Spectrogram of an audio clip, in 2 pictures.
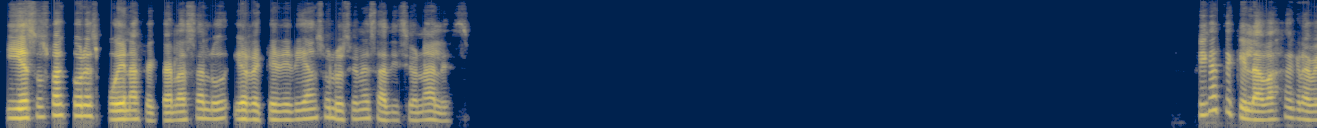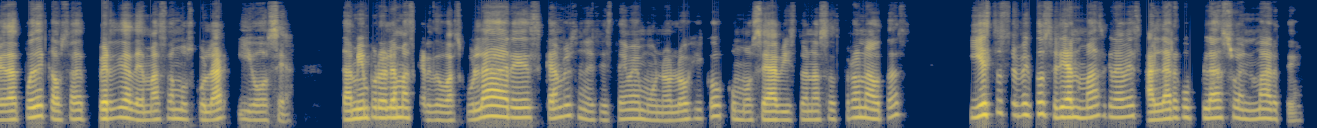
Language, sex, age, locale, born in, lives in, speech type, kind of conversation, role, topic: Spanish, female, 30-34, es-MX, Mexico, Mexico, read, expert-assistant, expert, ¿Podríamos vivir en Marte como en la Tierra algún día?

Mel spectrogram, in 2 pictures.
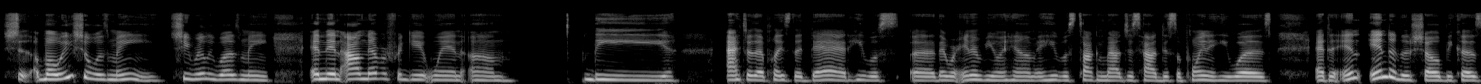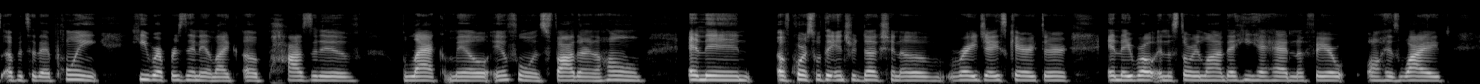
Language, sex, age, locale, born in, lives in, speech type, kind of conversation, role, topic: English, female, 35-39, en-US, United States, United States, conversation, unstructured, none, Which childhood cartoons or shows still make you smile?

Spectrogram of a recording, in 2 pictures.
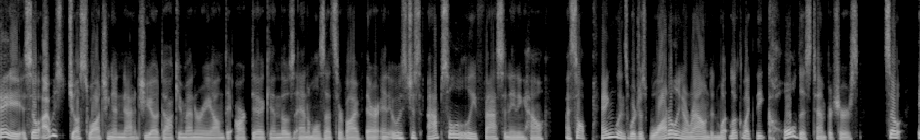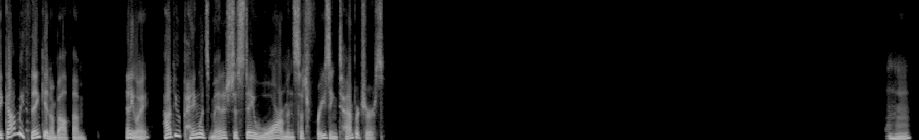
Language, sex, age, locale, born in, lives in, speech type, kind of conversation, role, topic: English, male, 25-29, en-US, United States, United States, read, expert-assistant, asker, How do penguins survive in extreme cold?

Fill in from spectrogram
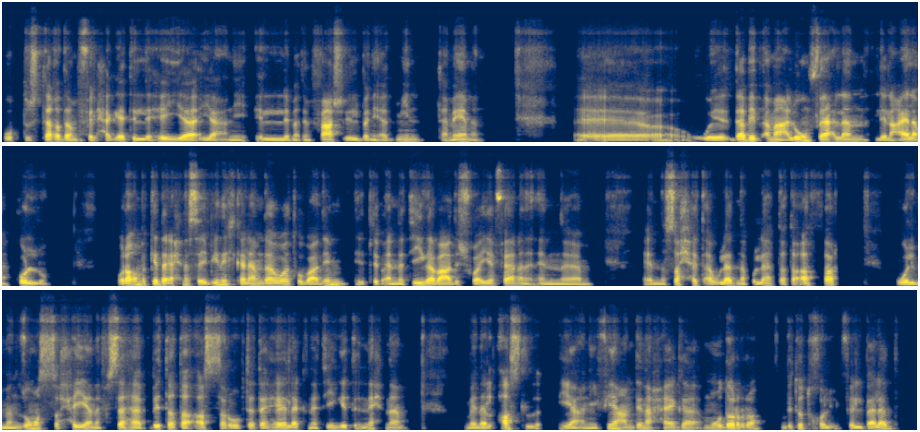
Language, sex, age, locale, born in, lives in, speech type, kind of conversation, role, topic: Arabic, male, 40-44, ar-EG, Egypt, Egypt, conversation, unstructured, none, هل المفروض الشركات اللي بتروّج للأكل الضار تتعاقب؟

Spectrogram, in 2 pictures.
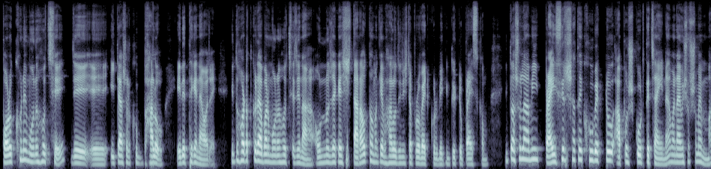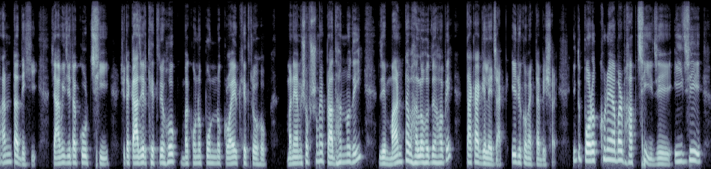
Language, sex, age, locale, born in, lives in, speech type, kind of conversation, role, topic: Bengali, male, 20-24, bn-BD, Bangladesh, Bangladesh, conversation, advice, user, নৈমিত্তিক, বিরক্তিকর কাজগুলোতে আমি কীভাবে মান ও উদ্দেশ্য খুঁজে পাব?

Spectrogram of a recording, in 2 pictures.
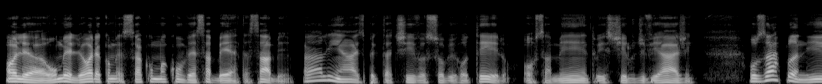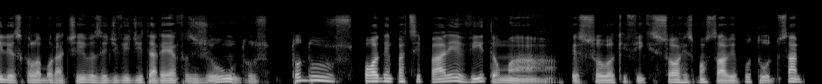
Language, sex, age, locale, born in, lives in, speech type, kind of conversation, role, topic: Portuguese, male, 45-49, pt-BR, Brazil, United States, read, expert-assistant, expert, Como lidar com os desafios de planejar uma viagem em grupo, conciliando interesses e orçamentos diferentes?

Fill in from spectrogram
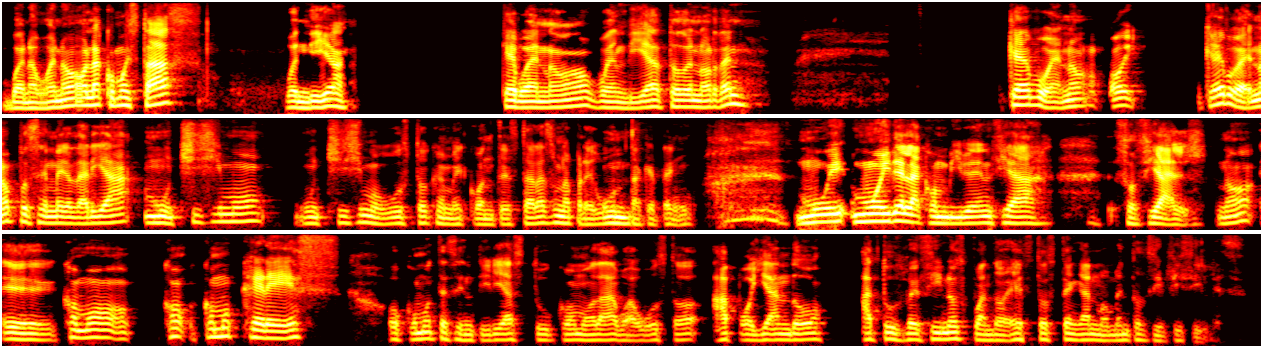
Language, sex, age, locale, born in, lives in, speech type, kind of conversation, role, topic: Spanish, male, 45-49, es-MX, Mexico, Mexico, conversation, unstructured, none, ¿Cómo podemos apoyar a nuestros vecinos en momentos difíciles?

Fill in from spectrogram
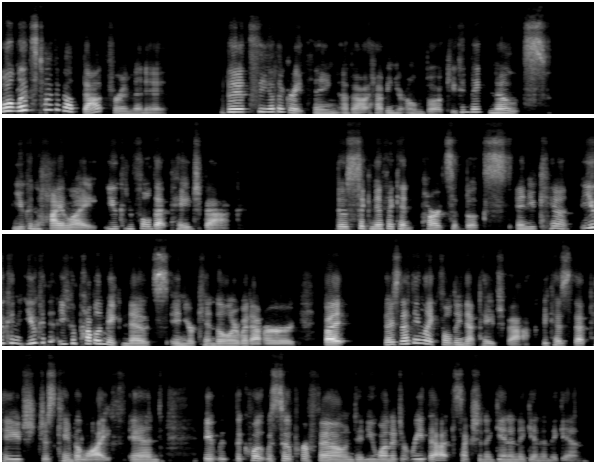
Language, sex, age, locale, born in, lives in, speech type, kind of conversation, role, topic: English, female, 55-59, en-US, United States, United States, conversation, podcast, host, In what ways can reading change our perspectives and understanding of the world?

